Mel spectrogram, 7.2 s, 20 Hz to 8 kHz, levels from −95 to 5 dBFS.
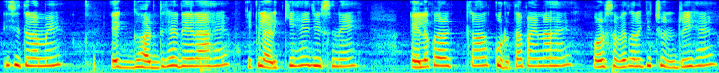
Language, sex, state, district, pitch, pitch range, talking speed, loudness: Hindi, female, Bihar, Araria, 315 Hz, 285-325 Hz, 210 wpm, -17 LUFS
